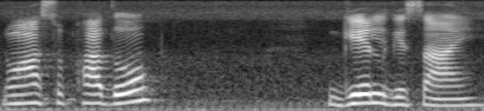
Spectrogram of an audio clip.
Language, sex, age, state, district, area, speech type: Santali, female, 30-45, Jharkhand, Seraikela Kharsawan, rural, spontaneous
